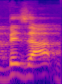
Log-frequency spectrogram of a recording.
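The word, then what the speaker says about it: bezar: make a spice mix that's called bizarre now bizarre b-e-z-a-r is one way to spell it is a very traditional spice mix that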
